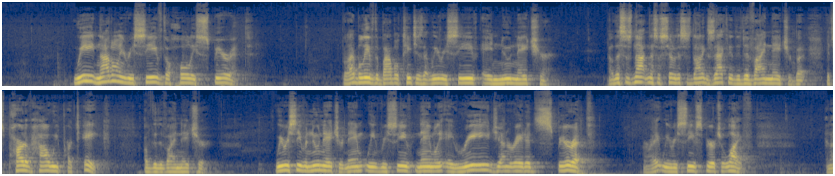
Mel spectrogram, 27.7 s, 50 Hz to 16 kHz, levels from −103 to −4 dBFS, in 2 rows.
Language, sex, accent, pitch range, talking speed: English, male, American, 130-160 Hz, 130 wpm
